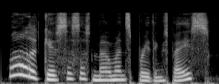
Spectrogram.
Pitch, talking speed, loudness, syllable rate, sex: 245 Hz, 220 wpm, -17 LUFS, 6.2 syllables/s, female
